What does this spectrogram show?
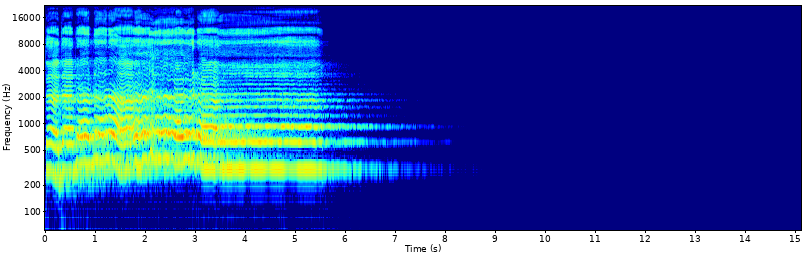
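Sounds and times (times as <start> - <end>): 
Carnatic female alap in Lydian with reverb: 0.0 - 6.2.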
